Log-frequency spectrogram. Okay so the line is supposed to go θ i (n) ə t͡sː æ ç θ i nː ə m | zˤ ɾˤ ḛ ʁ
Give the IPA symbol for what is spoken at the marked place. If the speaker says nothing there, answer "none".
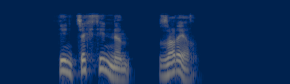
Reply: n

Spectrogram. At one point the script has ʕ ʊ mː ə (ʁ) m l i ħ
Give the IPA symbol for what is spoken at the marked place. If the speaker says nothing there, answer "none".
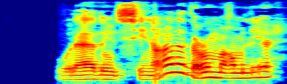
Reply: ʁ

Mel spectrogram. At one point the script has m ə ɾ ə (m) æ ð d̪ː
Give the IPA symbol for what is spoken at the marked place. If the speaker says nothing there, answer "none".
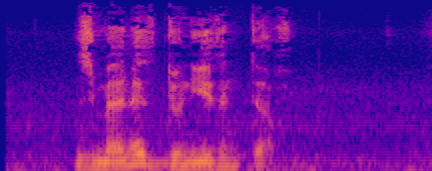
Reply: n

